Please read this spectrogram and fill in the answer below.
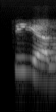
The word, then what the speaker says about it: Ceah: It is Sia, like see you later. It is spelled C-E-A-H as in Harry.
